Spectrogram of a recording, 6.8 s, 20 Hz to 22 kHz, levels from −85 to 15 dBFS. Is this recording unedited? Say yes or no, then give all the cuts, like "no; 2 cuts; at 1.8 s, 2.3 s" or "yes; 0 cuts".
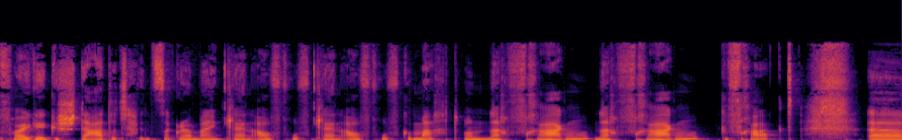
no; 3 cuts; at 1.0 s, 2.3 s, 4.5 s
